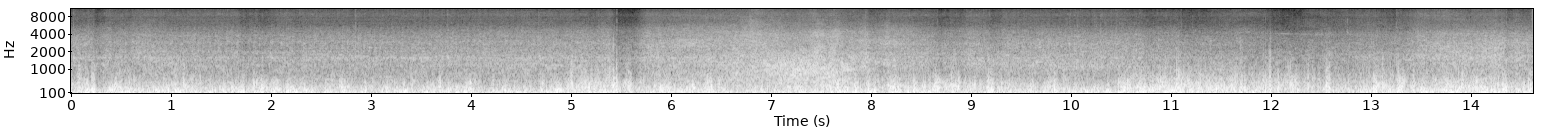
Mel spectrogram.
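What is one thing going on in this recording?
Wind rushes loudly and steadily past.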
